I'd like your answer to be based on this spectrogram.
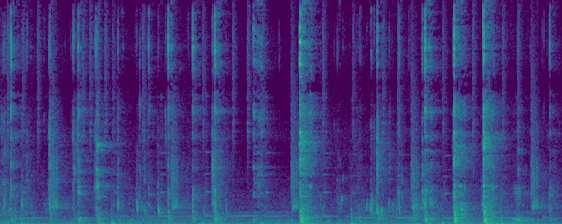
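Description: A beaten egg thinned with a little water is stirred in a bowl, with a fork or spoon clinking against the sides in quick, uneven taps and light wet sloshing, close by, with a voice faintly audible in the background.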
